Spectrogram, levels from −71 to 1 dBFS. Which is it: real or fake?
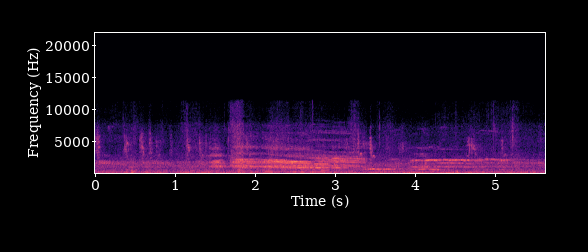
real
